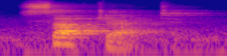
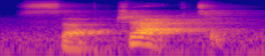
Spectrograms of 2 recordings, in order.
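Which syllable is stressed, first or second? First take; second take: first; second. First: The stress is on the first syllable. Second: The stress is on the second syllable. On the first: It is used as a noun. "First syllable" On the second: It is used as a verb. "Second syllable"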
